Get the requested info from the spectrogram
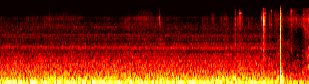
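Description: Steady low road rumble of a car being driven, heard from inside the car, with one sharp click near the end.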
